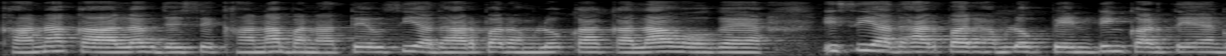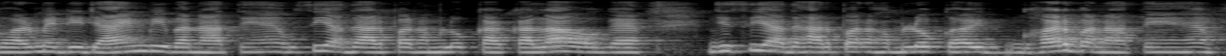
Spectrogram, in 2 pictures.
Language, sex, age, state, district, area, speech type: Hindi, female, 30-45, Bihar, Samastipur, rural, spontaneous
